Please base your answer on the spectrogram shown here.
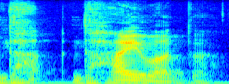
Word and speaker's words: Dhaivata: Da, Devata, donkey. Dhaivata. Daivata. And Nisada, elephant. It also can be pronounced Nikada, but again, Ka is not pronounced like the second consonant of the Ka group.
